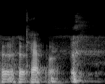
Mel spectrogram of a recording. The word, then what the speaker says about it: Kepa: And as we all know, they pronounce it Kepa.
